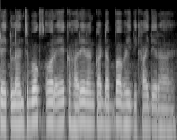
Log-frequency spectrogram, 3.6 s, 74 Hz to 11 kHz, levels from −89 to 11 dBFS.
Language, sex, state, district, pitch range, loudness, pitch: Hindi, male, Jharkhand, Garhwa, 125-145 Hz, -17 LUFS, 135 Hz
